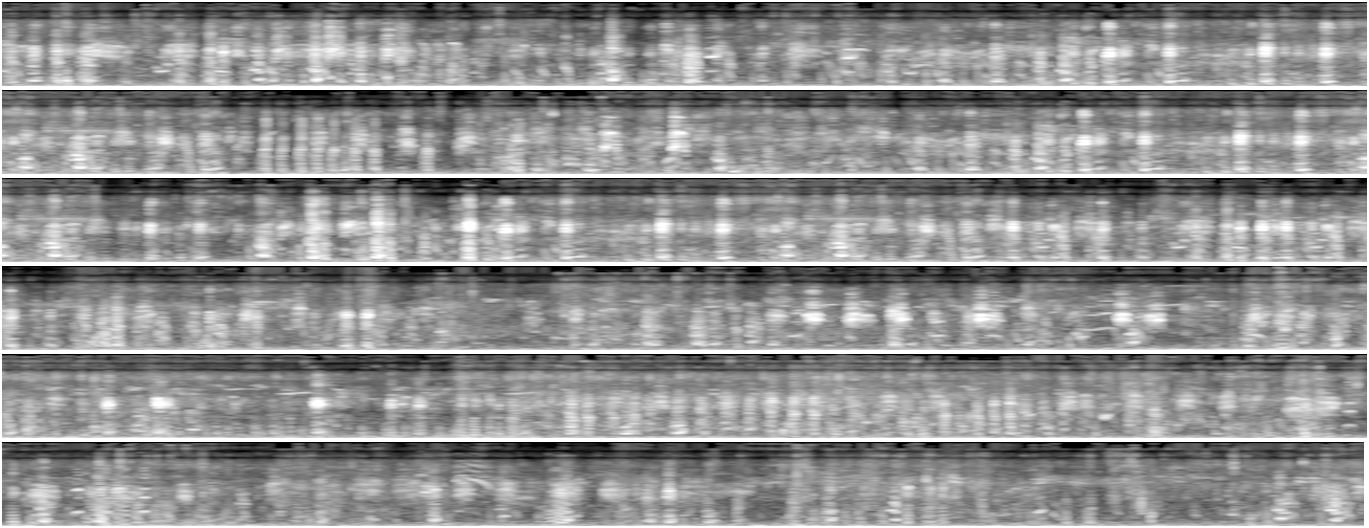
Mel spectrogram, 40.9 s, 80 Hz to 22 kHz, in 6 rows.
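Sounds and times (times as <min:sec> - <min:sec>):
ducks quacking: 0:00.0 - 0:40.9
low steady rumble: 0:25.6 - 0:30.9.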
